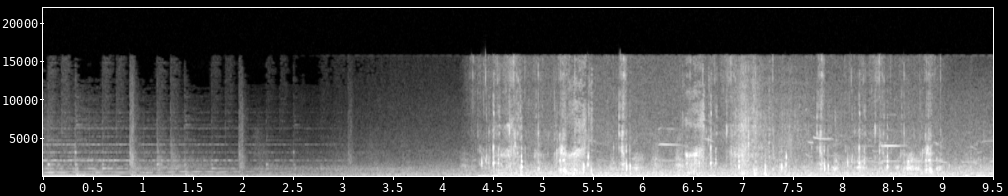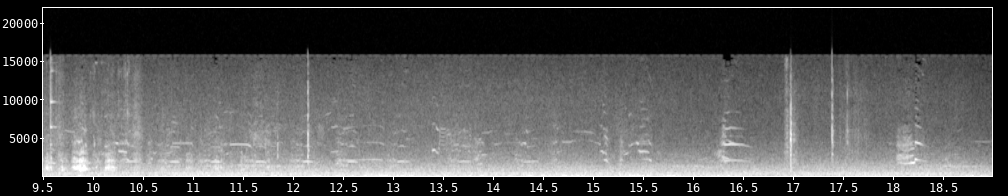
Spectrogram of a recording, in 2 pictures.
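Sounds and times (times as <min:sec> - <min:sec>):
high bird calls: 0:04.3 - 0:16.6, 0:18.0 - 0:18.9.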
